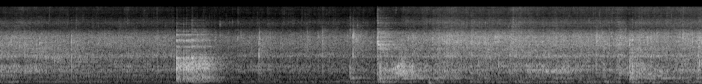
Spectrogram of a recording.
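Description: Taro root (arbi) pieces sizzling as they start to fry in hot oil in a pressure cooker, stirred with a metal ladle that scrapes the pot, with a few sharper knocks against the pot about two and four seconds in.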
